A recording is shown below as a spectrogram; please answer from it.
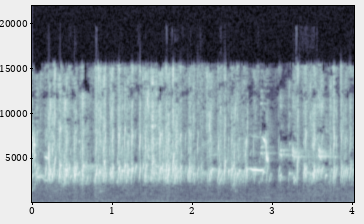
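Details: Group chorus of European goldfinches, used to stimulate captive males to sing: fast, bright twittering and chattering with quick trills and short whistled notes, several birds overlapping without pause.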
